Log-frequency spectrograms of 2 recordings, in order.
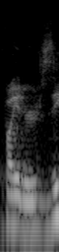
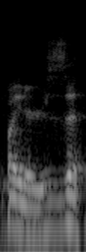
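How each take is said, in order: First: The Z is said as a separate letter. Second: The Z blends in as an s ending. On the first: The speaker calls it wrong. "you don't pronounce it Fighter Z" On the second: The speaker calls it right. "you say Fighters"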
